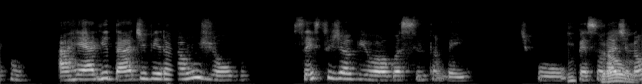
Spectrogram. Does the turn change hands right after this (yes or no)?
no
